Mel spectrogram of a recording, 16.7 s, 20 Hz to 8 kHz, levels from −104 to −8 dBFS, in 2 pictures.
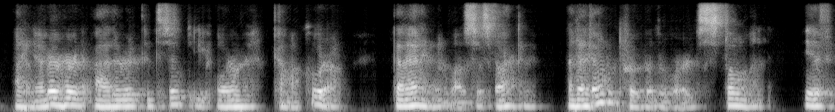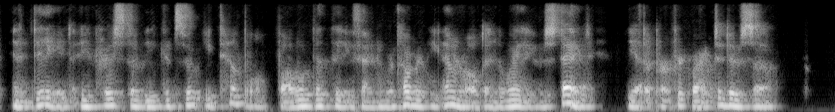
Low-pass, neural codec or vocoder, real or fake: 7.2 kHz; codec, 16 kHz, 2 kbps, FreqCodec, smaller model; fake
